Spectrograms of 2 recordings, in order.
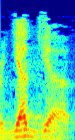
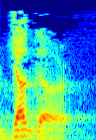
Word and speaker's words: yajna: And the topic is sacrifice or yajna or jagga or yajna or there are many pronunciations because I guess even in ancient times, J-N was not the easiest thing to pronounce. So in India they kind of pronounce it non-phonetically, yajna literally.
